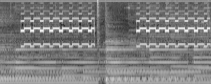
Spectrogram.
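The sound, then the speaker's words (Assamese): A phone ringtone plays as a call rings unanswered: a faint, repeating electronic chime pattern over a steady tonal bed, with a brief break in the middle before the pattern resumes. “মই তেওঁক phone কৰিলোঁ ring গৈ আছে”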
